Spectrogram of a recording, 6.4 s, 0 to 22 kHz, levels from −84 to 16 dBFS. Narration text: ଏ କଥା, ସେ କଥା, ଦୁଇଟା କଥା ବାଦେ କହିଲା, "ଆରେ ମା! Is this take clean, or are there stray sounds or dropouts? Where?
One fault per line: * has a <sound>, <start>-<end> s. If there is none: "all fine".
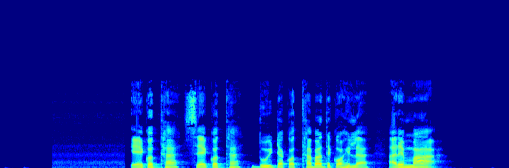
all fine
